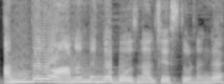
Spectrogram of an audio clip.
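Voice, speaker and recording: Female storyteller, mid-pitched, reading an audio story with light music underneath. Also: moderate pace, clear, resonant tone. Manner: steady, expressive storytelling. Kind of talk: audiobook narration.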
